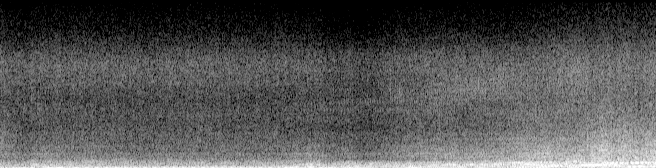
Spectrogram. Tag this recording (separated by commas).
Medium engine (mid frequency), revving, Vehicle, Car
